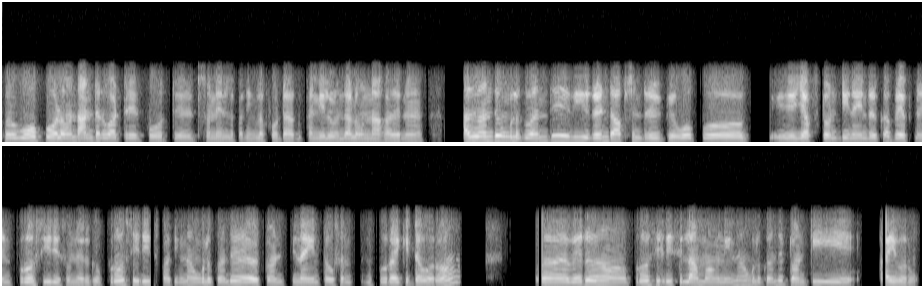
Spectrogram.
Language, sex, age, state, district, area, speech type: Tamil, male, 18-30, Tamil Nadu, Tenkasi, urban, conversation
